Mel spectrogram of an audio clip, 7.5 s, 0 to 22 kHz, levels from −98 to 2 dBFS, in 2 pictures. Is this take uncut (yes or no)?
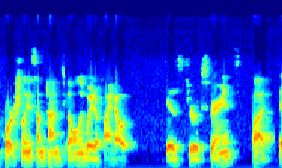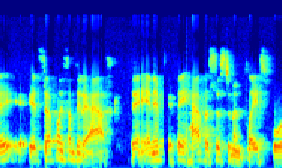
no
